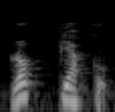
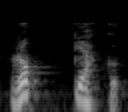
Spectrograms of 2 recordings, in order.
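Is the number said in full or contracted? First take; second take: contracted; contracted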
